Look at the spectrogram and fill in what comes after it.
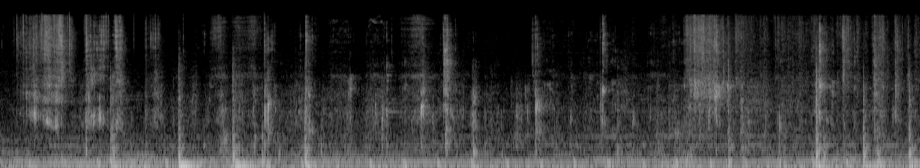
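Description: Close-up eating sounds of a nori-wrapped salmon bite: a crisp crunching bite near the start, then chewing with small clicks and smacks, and another crunchy burst of chewing later on.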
